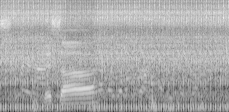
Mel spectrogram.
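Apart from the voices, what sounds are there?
drilling for a water well in rice fields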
